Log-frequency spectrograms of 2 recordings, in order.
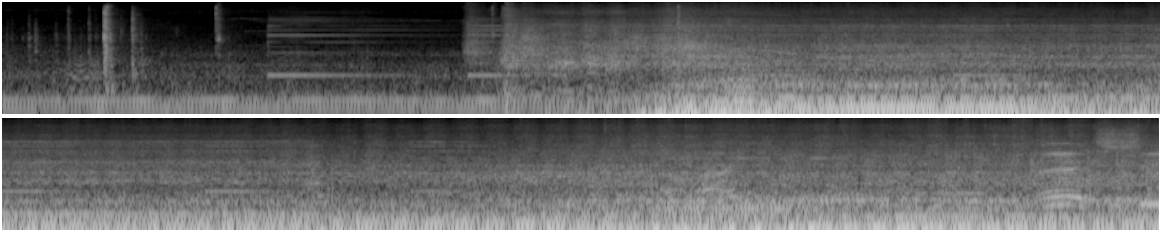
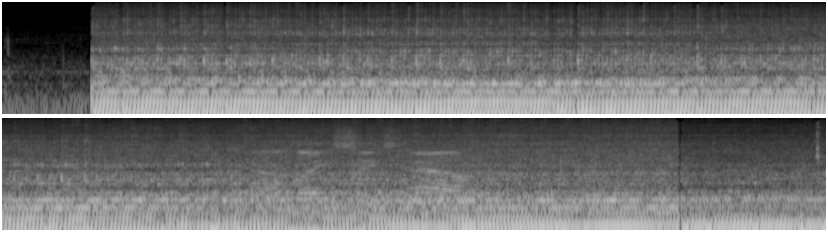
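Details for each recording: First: Engine cranks and catches, then idles unevenly with a stumbling beat after fuel pressure problems were fixed; misfire from debris caught in the injectors. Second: Six-cylinder engine idling with a deep, steady, even firing beat and no stumble; earlier misfire fixed after debris caught in the injectors was cleared.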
